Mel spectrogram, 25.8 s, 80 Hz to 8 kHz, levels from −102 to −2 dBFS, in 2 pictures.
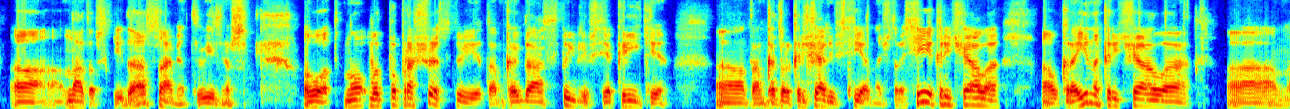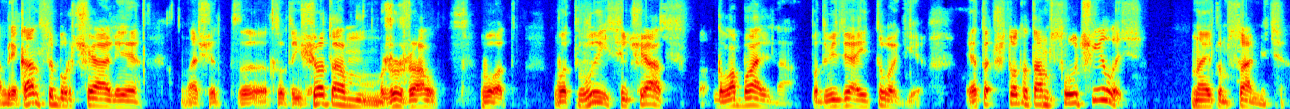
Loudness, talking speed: -15 LUFS, 100 wpm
